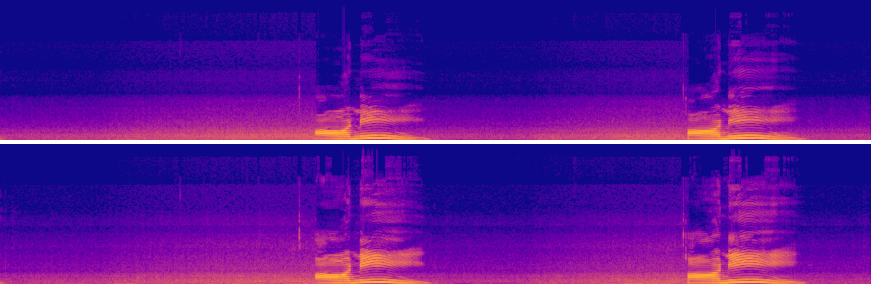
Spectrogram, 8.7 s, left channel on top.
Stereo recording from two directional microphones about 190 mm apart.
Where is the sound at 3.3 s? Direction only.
25° right (ahead or behind).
